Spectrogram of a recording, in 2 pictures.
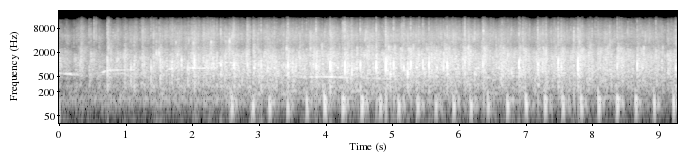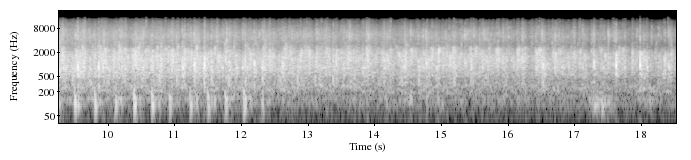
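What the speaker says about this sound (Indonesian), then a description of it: "Mari kita bangkit berdiri dan memberikan tepuk tangan yang meriah." Audience standing to applaud at a university professorial inauguration ceremony in Indonesia, long sustained crowd clapping, rhythmic at first and gradually thinning, heard from a distance in a large hall.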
